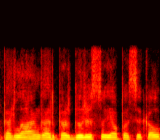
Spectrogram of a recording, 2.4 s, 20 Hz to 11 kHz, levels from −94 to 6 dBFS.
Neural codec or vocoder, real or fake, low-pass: codec, 16 kHz, 4 kbps, FreqCodec, smaller model; fake; 7.2 kHz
